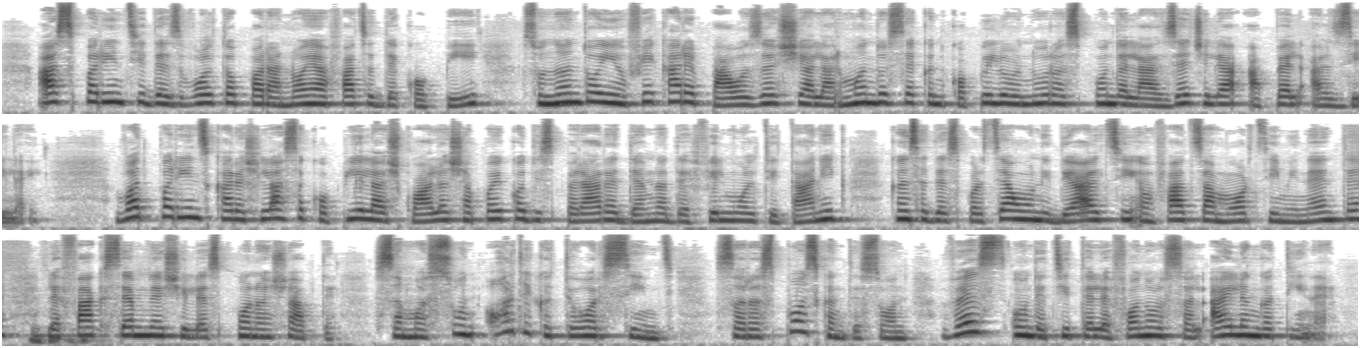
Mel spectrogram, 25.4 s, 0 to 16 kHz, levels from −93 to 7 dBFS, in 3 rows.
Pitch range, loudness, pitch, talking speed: 215-255 Hz, -22 LUFS, 235 Hz, 185 wpm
